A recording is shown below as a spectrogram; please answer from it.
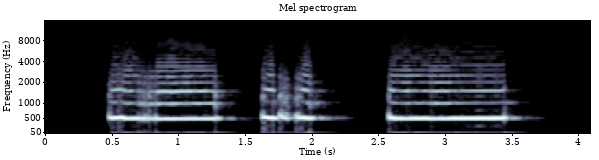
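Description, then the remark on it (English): A shofar sounds a full tekiah–truah–tekiah set as ruled by Rashi: a long steady blast, then a quick series of short wavering pulses, then another long blast, loud with no talking. “According to Rashi, your full set of Tkiya, Trua Tkiya, is going to sound like this.”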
